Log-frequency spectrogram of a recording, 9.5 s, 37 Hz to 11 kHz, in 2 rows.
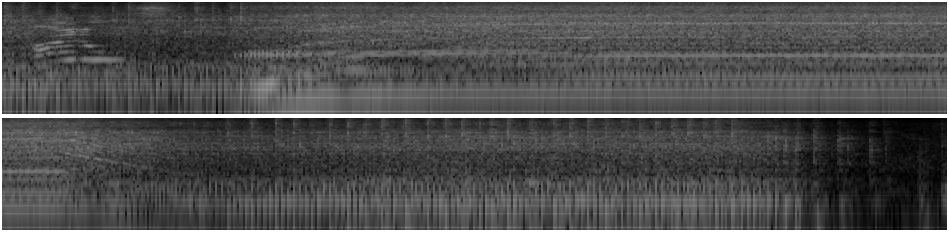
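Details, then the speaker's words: Stihl BG55 two-stroke leaf blower after carburetor, trigger, fuel line and air filter base replacement and carb adjustment: catches quickly, revs to a clean steady high buzz, drops to smooth idle; normal running. "pretty well i adjusted a little bit but i'm gonna leave well enough alone this is good enough to sell"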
